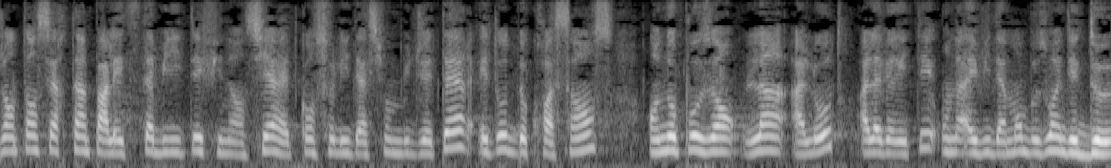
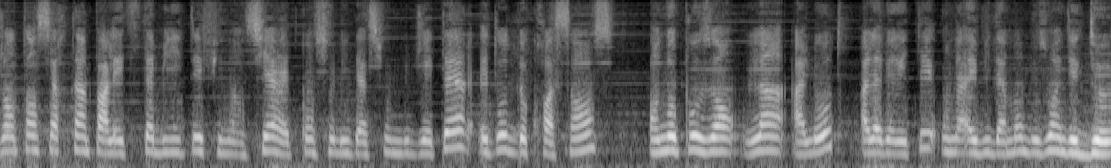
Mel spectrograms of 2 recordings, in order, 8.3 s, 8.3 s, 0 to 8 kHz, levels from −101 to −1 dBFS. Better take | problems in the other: first | noise reduction (neural separator model SepFormer DNS4)

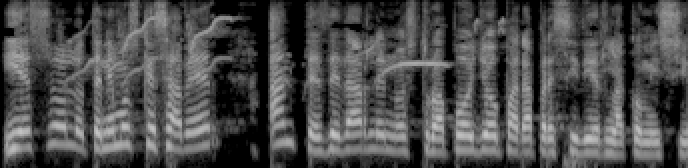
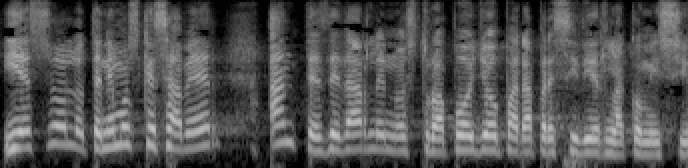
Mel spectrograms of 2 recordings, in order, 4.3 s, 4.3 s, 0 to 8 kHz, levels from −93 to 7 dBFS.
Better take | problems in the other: second | noise reduction (classical method spectral subtraction)

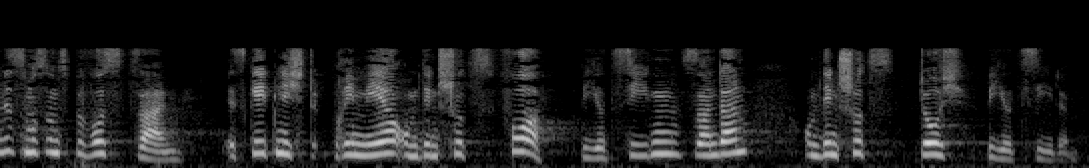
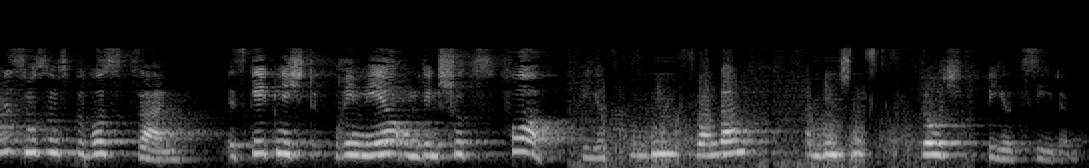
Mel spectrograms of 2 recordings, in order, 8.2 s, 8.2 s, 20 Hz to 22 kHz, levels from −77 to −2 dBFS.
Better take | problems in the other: first | noise reduction (neural separator model SepFormer DNS4)

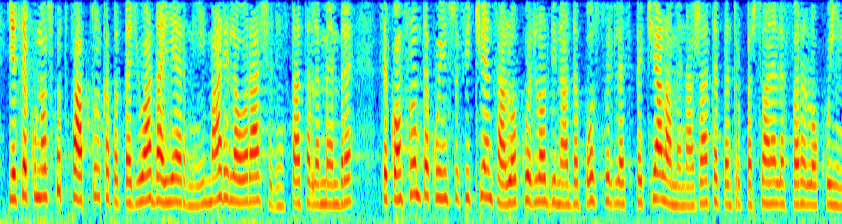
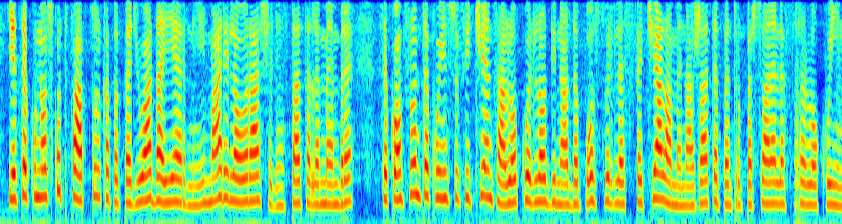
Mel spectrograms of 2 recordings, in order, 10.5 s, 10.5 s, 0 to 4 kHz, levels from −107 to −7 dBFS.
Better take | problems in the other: first | noise reduction (neural separator model SepFormer WHAM!)

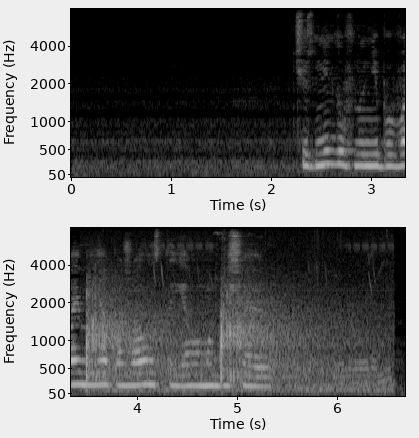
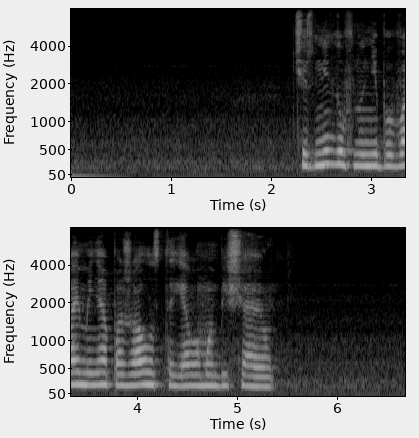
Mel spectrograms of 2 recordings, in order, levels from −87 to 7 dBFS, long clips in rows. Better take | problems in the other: second | background sound (Gunshot, gunfire); 4 dB below the speech // room echo; dies away in 0.4 s

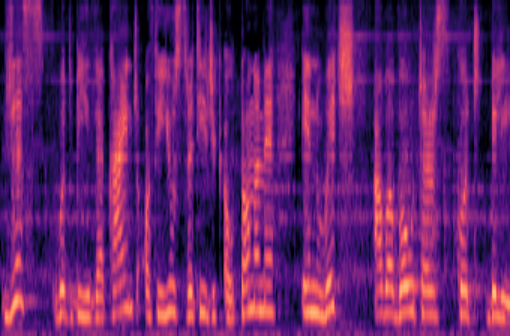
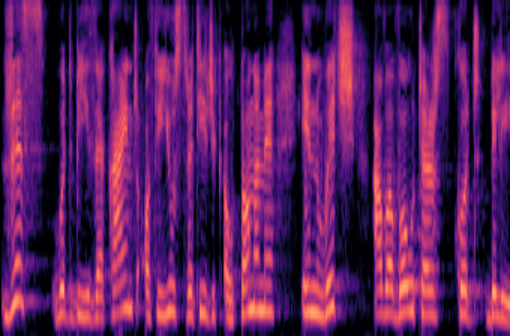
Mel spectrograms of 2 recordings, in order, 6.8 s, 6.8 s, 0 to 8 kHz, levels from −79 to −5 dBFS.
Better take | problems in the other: second | noise reduction (neural separator model SepFormer DNS4)

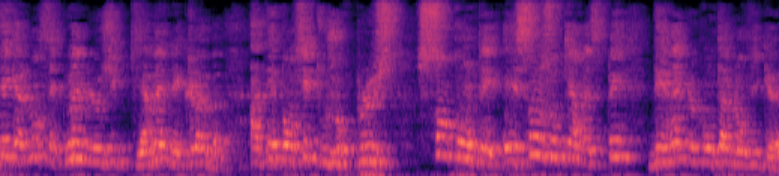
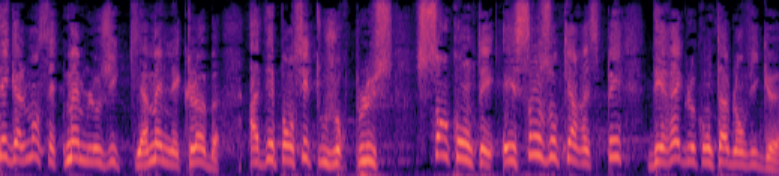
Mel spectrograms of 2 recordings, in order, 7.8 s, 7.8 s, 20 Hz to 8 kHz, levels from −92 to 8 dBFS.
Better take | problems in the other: second | room echo; dies away in 0.3 s

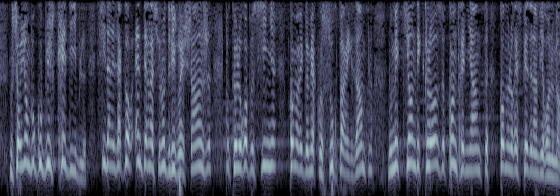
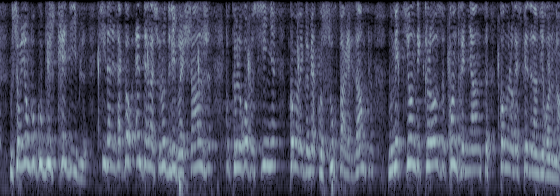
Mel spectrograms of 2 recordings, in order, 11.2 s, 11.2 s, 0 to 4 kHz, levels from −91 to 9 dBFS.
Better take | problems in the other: first | background sound (Tick-tock); 17 dB below the speech // room echo; dies away in 0.8 s

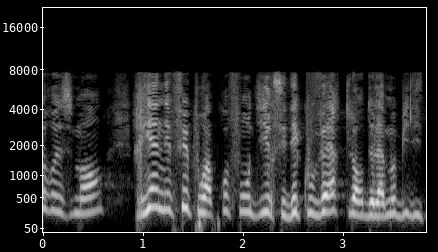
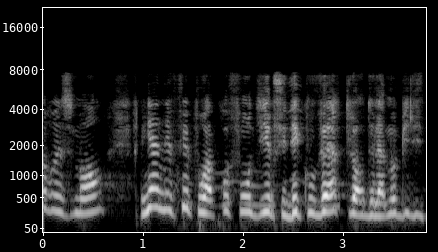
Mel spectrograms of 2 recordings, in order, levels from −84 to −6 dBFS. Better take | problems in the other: first | noise reduction (neural mask model DeepFilterNet 3)

